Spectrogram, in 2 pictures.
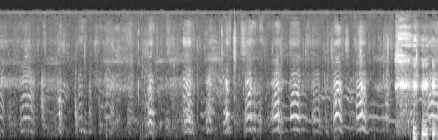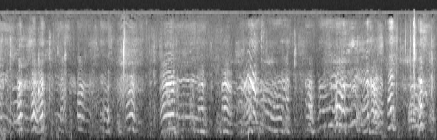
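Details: Seven-day-old Rhodesian Ridgeback puppies from a first litter: a steady chorus of overlapping high, squeaky whimpers and short rising-falling squeals, with a louder rustling bump midway and a soft human voice in the background.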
